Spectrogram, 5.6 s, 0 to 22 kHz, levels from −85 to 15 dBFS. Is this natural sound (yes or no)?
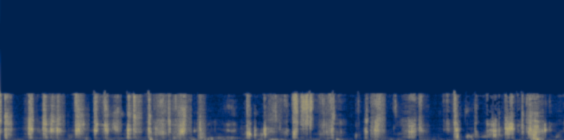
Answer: no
